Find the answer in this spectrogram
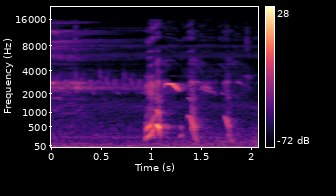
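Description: A woman laughing in a few short, high, falling bursts, over a faint thin high whine.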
